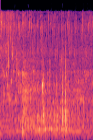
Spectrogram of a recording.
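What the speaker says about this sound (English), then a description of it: "And we'll just put some water in that." Water poured into a pot of rice with clove and cardamom for lamb biryani, a soft splashing, trickling pour lasting a couple of seconds at close range.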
